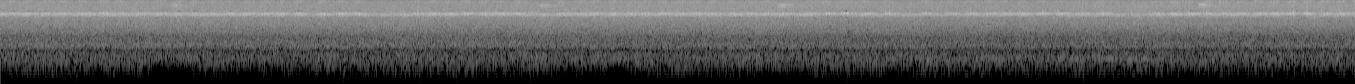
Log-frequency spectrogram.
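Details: Meadow grasshoppers sing in flowery prairie grassland: a continuous high-pitched droning buzz without pause, with a few faint brief chirps above it and a low breathy rustle beneath.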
